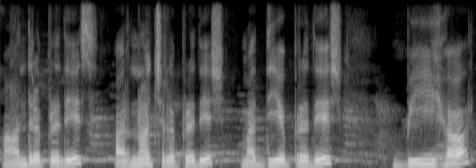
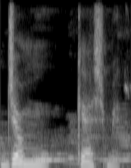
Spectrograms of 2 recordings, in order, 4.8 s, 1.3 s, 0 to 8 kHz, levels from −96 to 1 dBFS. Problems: continuous background conversations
